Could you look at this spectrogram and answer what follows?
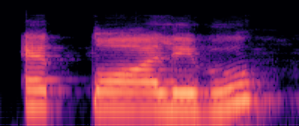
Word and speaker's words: الطالب: الطالب. Well, why didn't you pronounce the lam? Well, I know to do that because it has a shed down the ta. And so I skipped the lam entirely.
